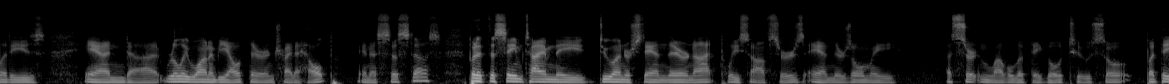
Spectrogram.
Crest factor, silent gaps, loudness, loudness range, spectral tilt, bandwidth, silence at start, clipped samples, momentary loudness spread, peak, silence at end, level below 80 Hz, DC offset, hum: 22 dB; none; -35 LUFS; 8 LU; -5 dB/octave; 11.5 kHz; 0 s; under 0.1%; 12 LU; -14 dBFS; 0 s; -50 dBFS; under 0.1%; none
